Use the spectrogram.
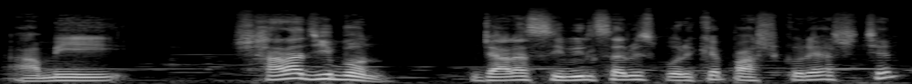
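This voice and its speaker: A middle-aged man with a Bangladeshi accent telling his life story as an interview guest, in a measured way with pauses and some English words mixed in. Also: medium pitch. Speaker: interview guest, civil servant. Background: background music.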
